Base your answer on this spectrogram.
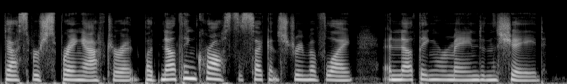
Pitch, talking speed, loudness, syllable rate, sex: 210 Hz, 190 wpm, -17 LUFS, 5.2 syllables/s, female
